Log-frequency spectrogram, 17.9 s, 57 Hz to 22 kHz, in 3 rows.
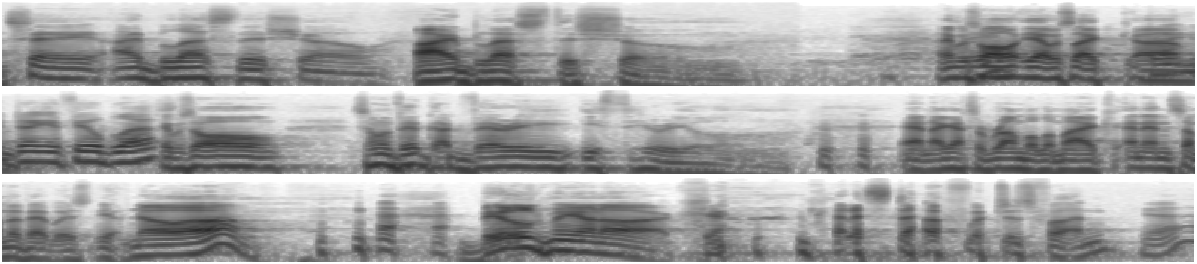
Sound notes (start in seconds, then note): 4.3 audience laughing; 10.0 laughing; 15.3 laughing; 15.3 laughs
